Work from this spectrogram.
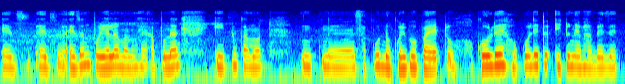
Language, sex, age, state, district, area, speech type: Assamese, female, 18-30, Assam, Dibrugarh, rural, spontaneous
